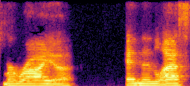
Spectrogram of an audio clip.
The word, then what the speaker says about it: Maria: for the listeners um her name is spelled Maria but pronounced Mariah and then last name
